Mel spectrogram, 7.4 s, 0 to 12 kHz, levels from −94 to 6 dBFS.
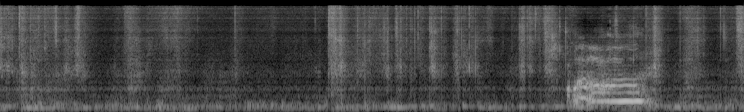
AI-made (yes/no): yes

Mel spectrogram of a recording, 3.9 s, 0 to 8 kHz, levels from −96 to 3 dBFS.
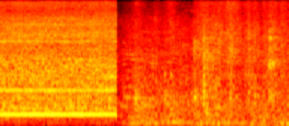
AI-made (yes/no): no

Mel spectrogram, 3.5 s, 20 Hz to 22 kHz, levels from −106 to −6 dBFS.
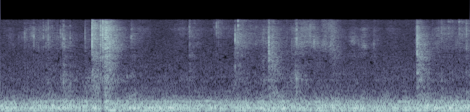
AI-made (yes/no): no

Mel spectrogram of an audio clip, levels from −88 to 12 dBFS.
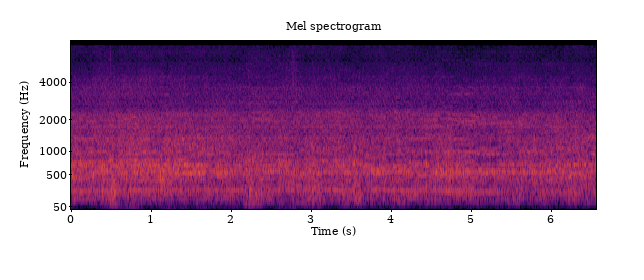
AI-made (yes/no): yes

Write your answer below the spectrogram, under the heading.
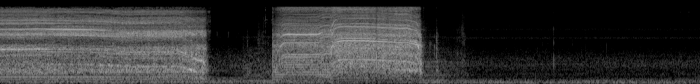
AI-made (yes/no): no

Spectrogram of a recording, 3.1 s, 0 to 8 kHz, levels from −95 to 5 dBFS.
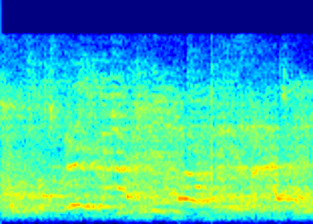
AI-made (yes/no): yes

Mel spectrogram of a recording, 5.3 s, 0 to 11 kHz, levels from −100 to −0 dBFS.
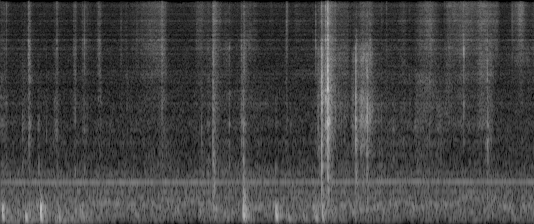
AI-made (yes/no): yes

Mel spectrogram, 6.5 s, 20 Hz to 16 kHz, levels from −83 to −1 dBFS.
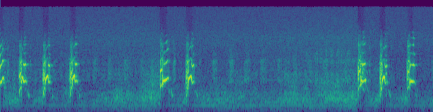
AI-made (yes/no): no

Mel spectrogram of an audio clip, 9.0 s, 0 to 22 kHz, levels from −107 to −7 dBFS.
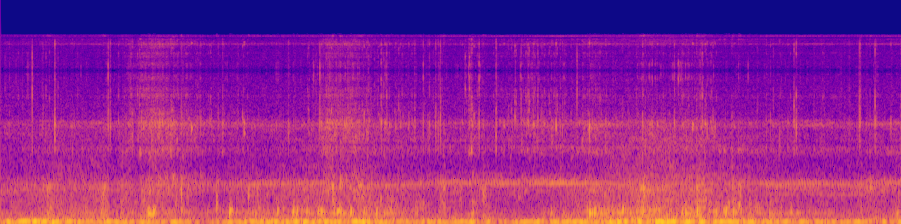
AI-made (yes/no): no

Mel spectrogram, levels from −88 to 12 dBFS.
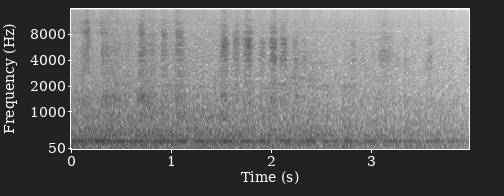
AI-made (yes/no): no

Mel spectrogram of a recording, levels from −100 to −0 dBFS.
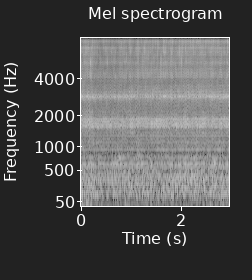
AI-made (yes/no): yes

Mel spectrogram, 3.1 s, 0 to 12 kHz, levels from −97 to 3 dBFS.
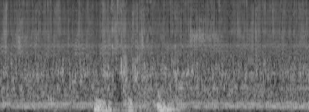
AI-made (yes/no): yes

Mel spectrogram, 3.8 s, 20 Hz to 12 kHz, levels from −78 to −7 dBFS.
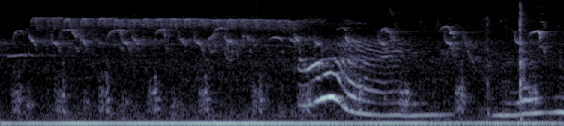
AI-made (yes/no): no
